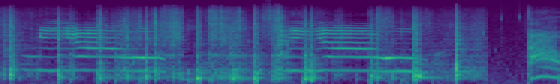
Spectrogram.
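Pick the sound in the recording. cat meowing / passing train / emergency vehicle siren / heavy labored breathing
cat meowing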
